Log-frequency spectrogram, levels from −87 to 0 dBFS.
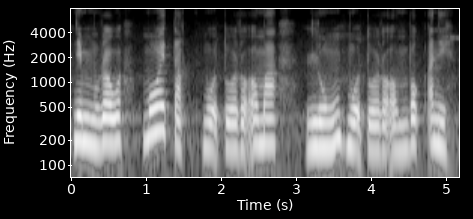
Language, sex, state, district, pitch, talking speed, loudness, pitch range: Mizo, female, Mizoram, Aizawl, 180 Hz, 195 wpm, -15 LUFS, 160-185 Hz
